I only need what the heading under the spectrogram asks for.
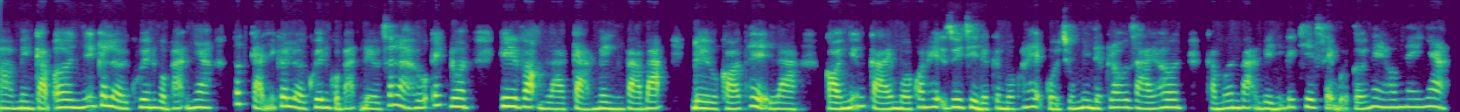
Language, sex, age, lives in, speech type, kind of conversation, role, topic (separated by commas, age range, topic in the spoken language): Vietnamese, female, 25-29, Vietnam, conversation, unstructured, none, Tại sao tình bạn lại quan trọng trong cuộc sống?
